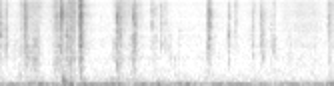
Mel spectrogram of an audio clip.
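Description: Faint, irregular clicking of a plastic Megaminx puzzle's faces being turned by hand.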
